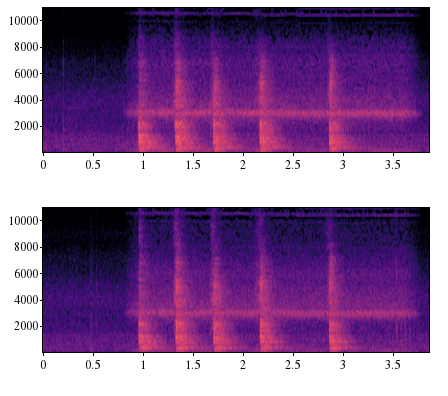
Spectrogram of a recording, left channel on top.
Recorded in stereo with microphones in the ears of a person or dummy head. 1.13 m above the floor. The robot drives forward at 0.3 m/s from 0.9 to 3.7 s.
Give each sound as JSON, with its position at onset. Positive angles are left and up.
{"t": 0.9, "sound": "chopping", "side_deg": 20, "distance_m": 1.0}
